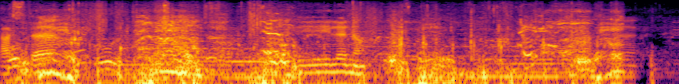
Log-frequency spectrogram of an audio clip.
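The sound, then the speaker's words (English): A horse neighs and whinnies repeatedly, loud, with restless hoof sounds mixed in, while a man speaks calmly in Old English throughout, calming the horse down. “So it's a little hard to hear, but basically he's calming down a horse.”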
